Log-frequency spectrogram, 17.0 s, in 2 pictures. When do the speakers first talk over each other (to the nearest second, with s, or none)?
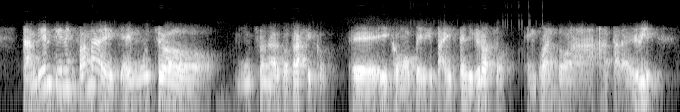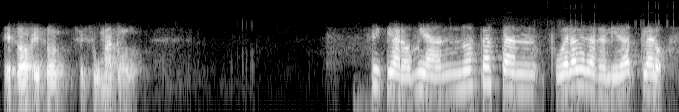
none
